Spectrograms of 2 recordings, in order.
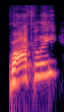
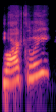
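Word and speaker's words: Barclay: fact that remember when Picard um mispronounced um broccoli and his name is Barkley but he called him broccoli and then when Riker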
